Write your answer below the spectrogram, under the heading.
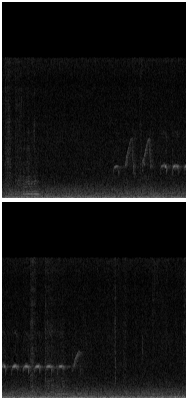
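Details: Japanese honey bees kept in a Japanese home garden by a new beekeeper. A constant deep buzzing hum underlies a bird's quick run of about ten high, evenly repeated chirps in the middle.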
